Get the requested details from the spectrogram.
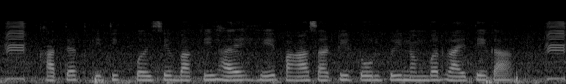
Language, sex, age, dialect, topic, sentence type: Marathi, female, 25-30, Varhadi, banking, question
